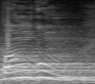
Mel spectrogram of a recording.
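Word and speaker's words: पङ्गुम्: यहाँ पर पंगुम, यहाँ पर ड जैसा है, इसका प्रोनाउंसिएशन नहीं होगा। ये शब्द हमें बोलना है और अनुस्वार है इसलिए प्रोनाउंसिएशन होगा पंगुम।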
